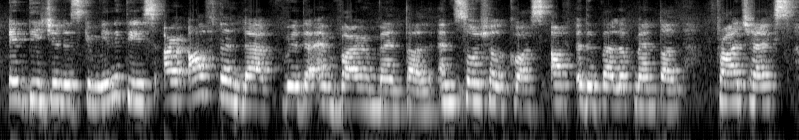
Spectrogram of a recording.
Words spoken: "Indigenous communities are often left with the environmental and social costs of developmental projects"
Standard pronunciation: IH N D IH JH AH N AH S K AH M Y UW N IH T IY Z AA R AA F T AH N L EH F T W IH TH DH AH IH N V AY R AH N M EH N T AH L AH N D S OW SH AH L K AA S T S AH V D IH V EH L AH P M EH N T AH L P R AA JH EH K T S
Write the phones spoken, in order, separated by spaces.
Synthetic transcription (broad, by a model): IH N D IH JH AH N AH S K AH M Y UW N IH T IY S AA R AA F T AH N L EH P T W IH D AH IH N V AY R AH N M EH N T AH L AH N D S OW SH AH L K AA S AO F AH D IH V EH L AH P M EH N T AH L P R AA JH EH K T S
